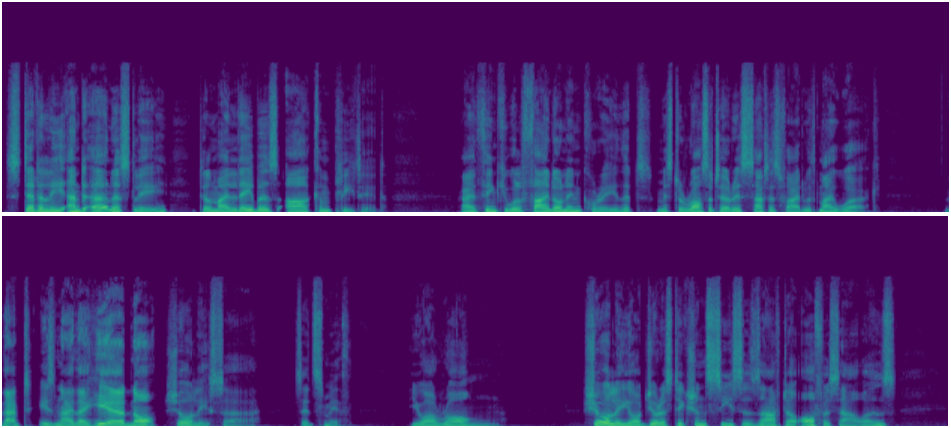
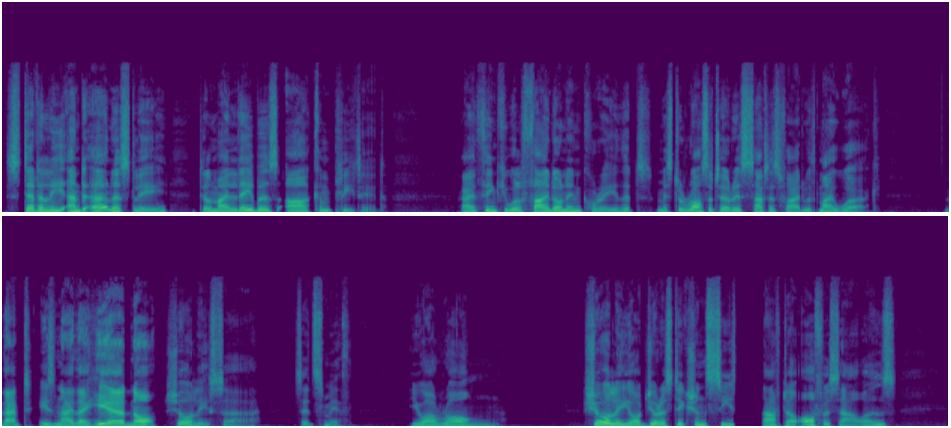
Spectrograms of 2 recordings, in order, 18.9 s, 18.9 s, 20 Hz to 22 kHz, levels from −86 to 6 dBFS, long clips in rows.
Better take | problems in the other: first | audio cutting out; at 17 s

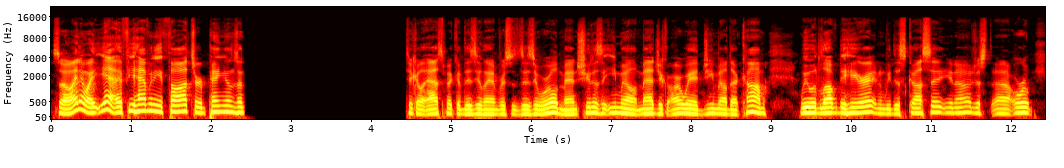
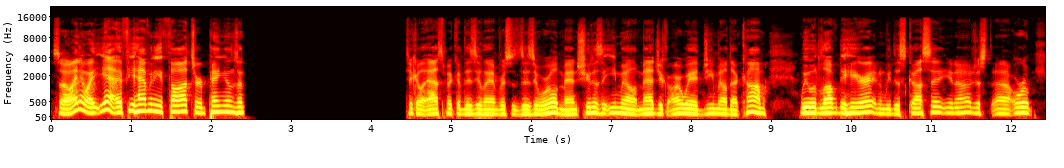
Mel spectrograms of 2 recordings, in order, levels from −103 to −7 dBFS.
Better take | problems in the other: neither | audio cutting out; at 2.5 s for 2 s; the same in both

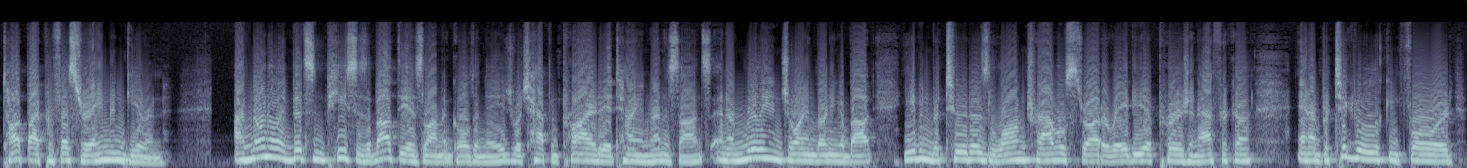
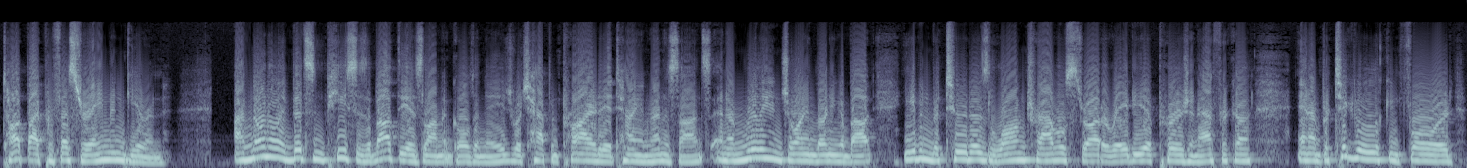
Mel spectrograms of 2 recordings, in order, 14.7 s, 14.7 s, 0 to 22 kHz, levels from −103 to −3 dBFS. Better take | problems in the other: neither | distortion; heavy; 7 dB below the speech; the same in both

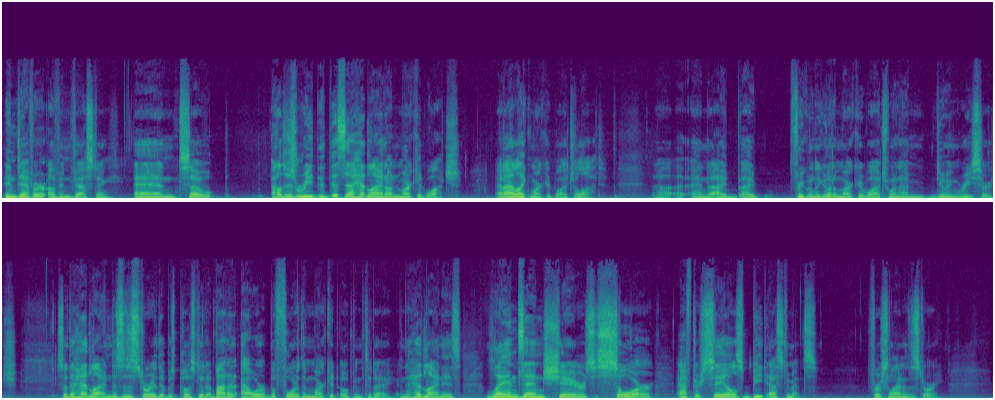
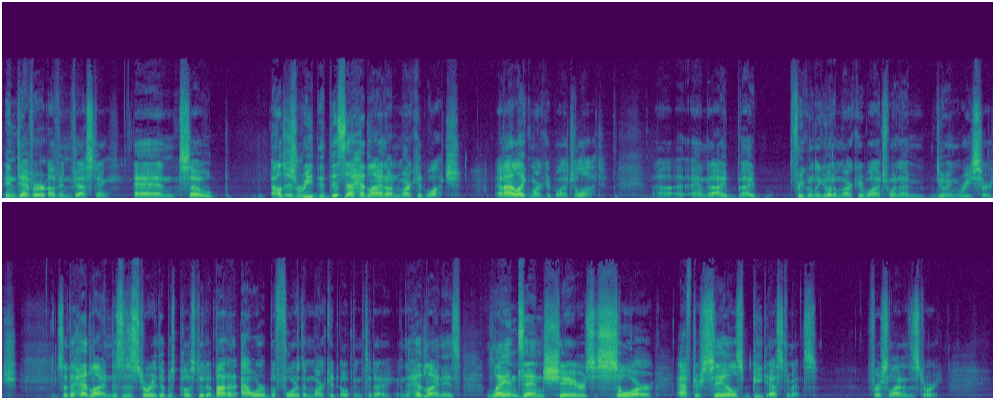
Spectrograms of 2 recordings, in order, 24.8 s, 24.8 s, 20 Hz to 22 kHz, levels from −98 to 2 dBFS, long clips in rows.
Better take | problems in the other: first | thin; very; fading below 300 Hz

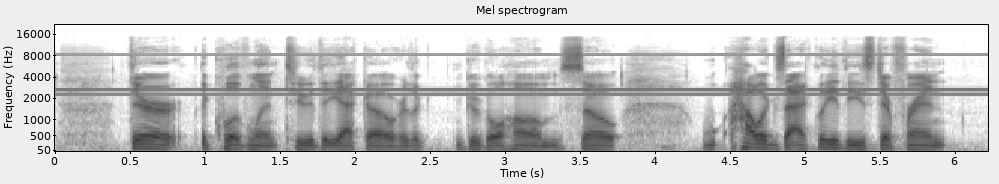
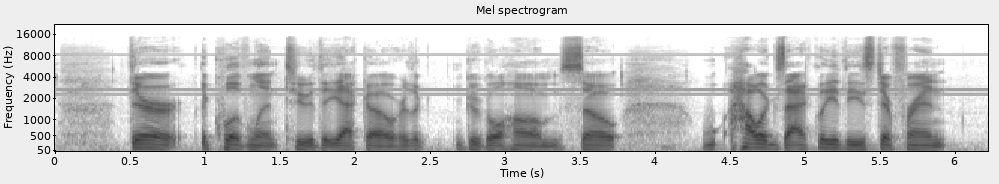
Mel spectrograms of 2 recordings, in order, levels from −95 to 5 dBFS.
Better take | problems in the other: second | high-pitched whine; loud; throughout; 2.5 kHz, 10 dB below the speech; faint in the second

